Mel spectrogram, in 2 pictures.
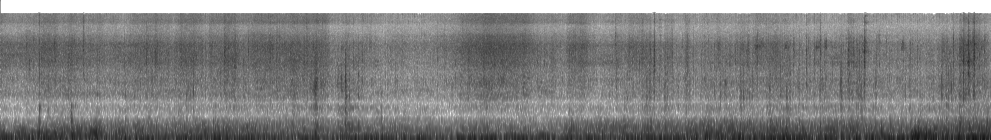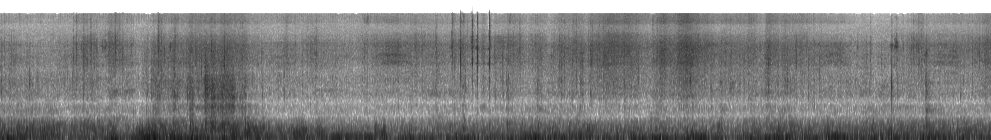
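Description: Tall grass swishes against a bicycle.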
